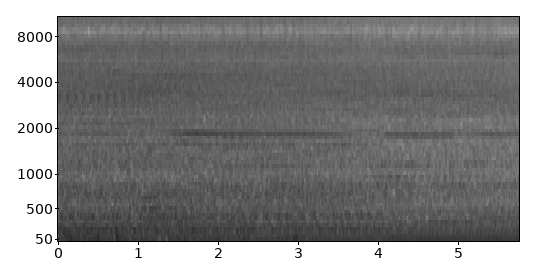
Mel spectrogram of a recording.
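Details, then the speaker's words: 1992 Toyota Supra MK3 turbo, automatic, about 300K, after sitting over 20 years, started after priming. Steady, even low rumble with no stumble or miss; normal, healthy idle. "I don't see any dripping underneath um it's actually running really smooth"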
